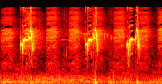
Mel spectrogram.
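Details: Three loud hooked chirp phrases from a bar-winged prinia, spaced more than a second apart, played as a lure to get other birds singing, with soft high twittering and low rumble underneath.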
